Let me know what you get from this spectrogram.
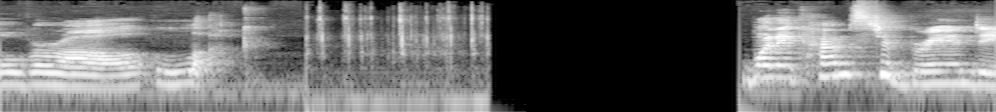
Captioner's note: typing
